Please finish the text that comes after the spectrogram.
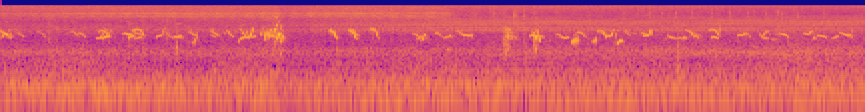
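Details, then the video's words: Domestic chicken chicks feeding in their run, eating from a person's hands: a dense chorus of rapid, high, rising and falling peeps, several birds calling over one another almost without pause, with a faint steady hiss behind. "Feeding the Chicks"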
